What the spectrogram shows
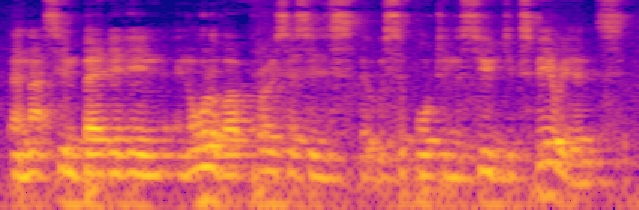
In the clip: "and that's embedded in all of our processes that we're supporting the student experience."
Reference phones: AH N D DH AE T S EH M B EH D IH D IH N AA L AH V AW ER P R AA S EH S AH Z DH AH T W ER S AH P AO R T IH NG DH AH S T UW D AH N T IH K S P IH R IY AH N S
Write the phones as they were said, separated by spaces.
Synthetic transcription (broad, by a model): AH N DH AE T S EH M B EH D IH D IH N AA L AH V AW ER P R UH S EH S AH Z DH AH T W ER S AH P AO R T IH NG DH AH S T UW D N T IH K S P IH R IY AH N S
